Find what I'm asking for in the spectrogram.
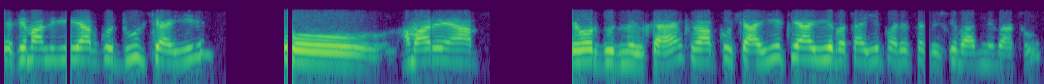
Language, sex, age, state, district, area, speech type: Hindi, male, 45-60, Uttar Pradesh, Azamgarh, rural, conversation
